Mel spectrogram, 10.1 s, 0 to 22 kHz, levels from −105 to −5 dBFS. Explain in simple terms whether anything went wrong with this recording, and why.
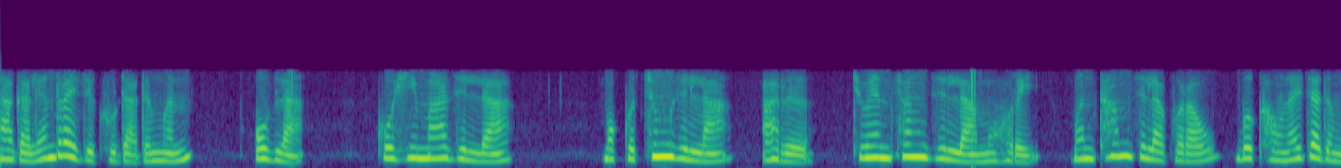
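Two brief ticks come from bit errors on a digital phone line, at 2.17–2.19 s and 7.28–7.31 s, right after "जिल्ला आरो त्युएनसां जिल्ला". A tiny fraction of bits got flipped on the telephone link, and each flip corrupts one sample; a flip on a high bit makes a sharp tick over the speech.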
